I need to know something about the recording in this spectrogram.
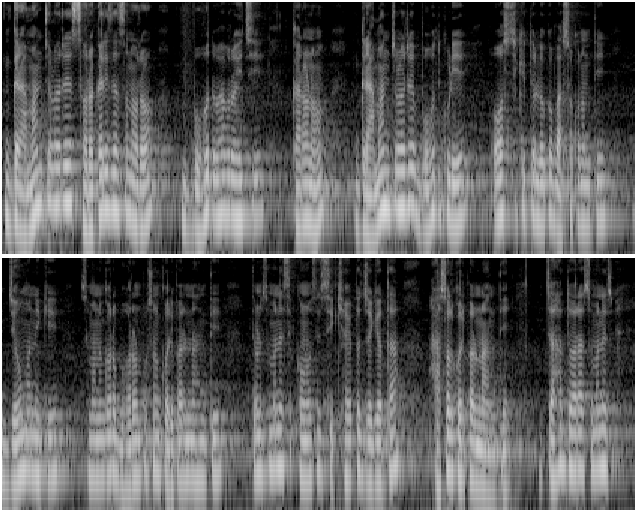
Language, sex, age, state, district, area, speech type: Odia, male, 18-30, Odisha, Boudh, rural, spontaneous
